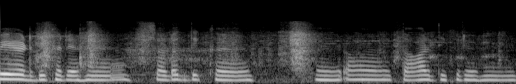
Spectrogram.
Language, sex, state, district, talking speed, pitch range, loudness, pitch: Rajasthani, female, Rajasthan, Churu, 150 wpm, 200-220 Hz, -20 LUFS, 210 Hz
